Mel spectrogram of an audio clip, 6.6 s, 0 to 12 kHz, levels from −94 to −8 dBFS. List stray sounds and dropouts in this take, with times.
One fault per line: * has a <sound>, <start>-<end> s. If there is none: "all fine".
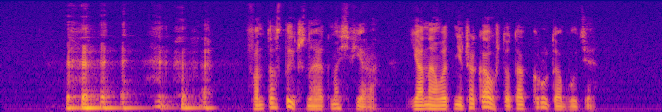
* has a laugh, 0.6-2.2 s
